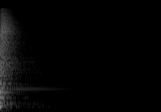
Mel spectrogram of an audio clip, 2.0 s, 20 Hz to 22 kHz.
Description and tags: KBSD2 E22 VELOCITY4
This sample pack contains 63 stereo samples of a Ludwig Accent Combo 14x6 snare drum played by drummer Kent Breckner and recorded with a choice of seven different microphones in nine velocity layers plus a subtle spacious reverb to add depth. The microphones used were a a Josephson e22s, a Josephson C42, an Electrovoice ND868, an Audix D6, a Beyer Dynamic M69, an Audio Technica ATM-250 and an Audio Technica Pro37R. Placement of mic varied according to sensitivity and polar pattern. Preamps used were NPNG and Millennia Media and all sources were recorded directly to Pro Tools through Frontier Design Group and Digidesign converters. Final editing and processing was carried out in Cool Edit Pro. This sample pack is intended for use with software such as Drumagog or Sound Replacer.
14x6, audix, beyer, breckner, combo, drum, dynamic, electrovoice, josephson, kent, layer, layers, ludwig, mic, microphone, microphones, mics, multi, reverb, sample, samples, snare, stereo, technica, velocity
